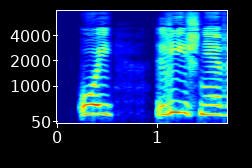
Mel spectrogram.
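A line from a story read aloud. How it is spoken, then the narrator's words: Cried out. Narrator (Russian): вскрикнула Танька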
